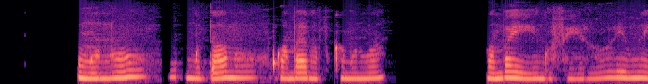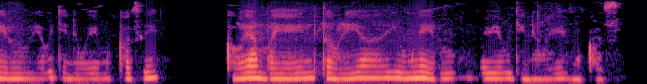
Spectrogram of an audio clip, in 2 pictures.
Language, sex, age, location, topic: Kinyarwanda, female, 25-35, Nyagatare, health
